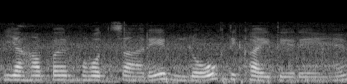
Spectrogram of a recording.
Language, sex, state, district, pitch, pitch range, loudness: Hindi, female, Punjab, Pathankot, 200 Hz, 185-210 Hz, -17 LUFS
